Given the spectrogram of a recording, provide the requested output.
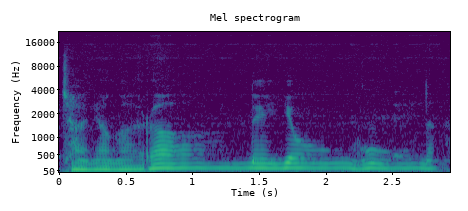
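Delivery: soft, slow, solemn hymn line; a touch of a reserved church choir; restrained hymn. Retold or imitated. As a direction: sing it quietly and dignified. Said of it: "백인스럽게 찬양을 해요".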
